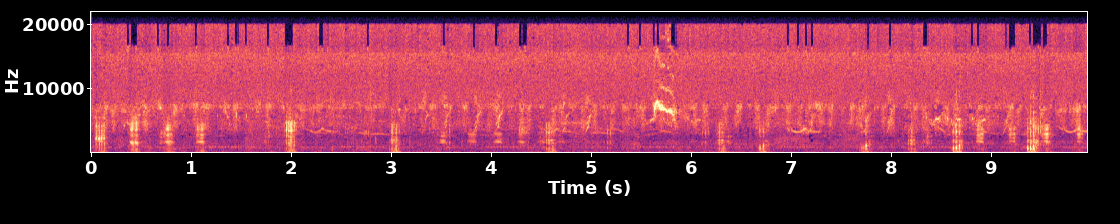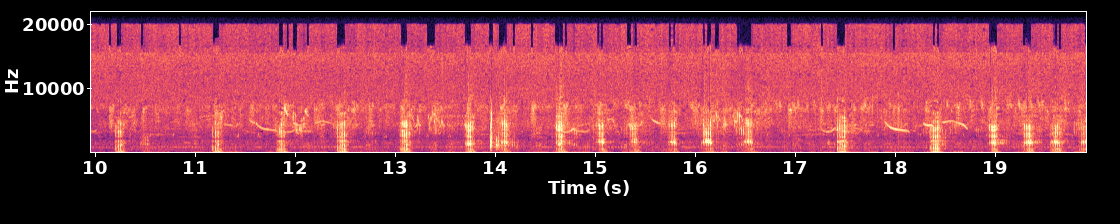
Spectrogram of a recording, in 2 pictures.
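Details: Topi antelope of the subspecies Damaliscus lunatus jimela: scattered short snorting grunts that start sparse and grow louder and more frequent toward the end, over soft background birdsong.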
